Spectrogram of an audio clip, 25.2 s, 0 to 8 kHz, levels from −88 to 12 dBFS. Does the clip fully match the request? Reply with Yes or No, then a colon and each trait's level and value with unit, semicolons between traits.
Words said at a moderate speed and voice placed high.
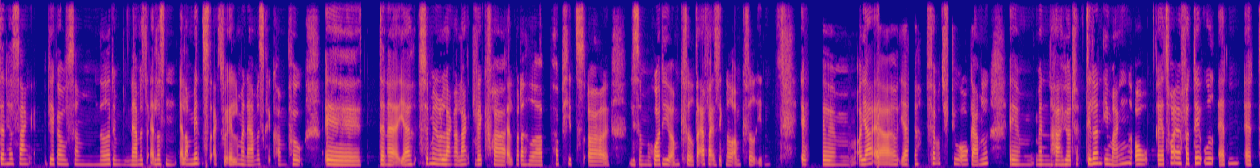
Yes: average, 175 wpm; high, 205 Hz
